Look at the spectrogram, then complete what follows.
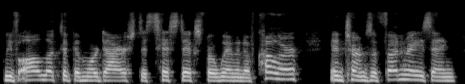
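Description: A woman's voice: lowish voice, fairly even intonation, normal speed, a little mellow, no room sound. A woman co-hosting a podcast, asking a guest direct, businesslike questions. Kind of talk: interview questions.

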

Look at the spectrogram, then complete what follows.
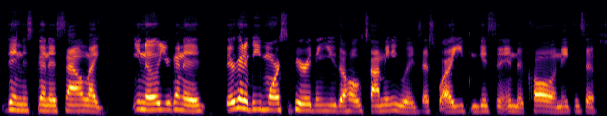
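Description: A young woman in sales talks quickly in a lowish voice, full of fillers and restarts. Her speech is recorded dry and close, with no room echo. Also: steady tone, a bit bright. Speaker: sales coach. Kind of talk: casual panel chat.

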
